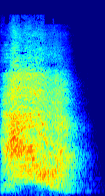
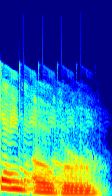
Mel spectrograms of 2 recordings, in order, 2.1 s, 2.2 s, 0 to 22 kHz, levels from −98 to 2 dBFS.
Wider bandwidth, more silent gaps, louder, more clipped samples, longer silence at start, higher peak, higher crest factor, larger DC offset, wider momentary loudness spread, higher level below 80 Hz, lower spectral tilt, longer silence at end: first, 16 kHz vs 5.8 kHz; neither; second, -17 LUFS vs -13 LUFS; neither; about the same, 0.05 s vs 0 s; about the same, -2 dBFS vs 0 dBFS; first, 18 dB vs 12 dB; neither; first, 13 LU vs 6 LU; second, -78 dBFS vs -22 dBFS; second, -1 dB/octave vs -11 dB/octave; first, 0.6 s vs 0.2 s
